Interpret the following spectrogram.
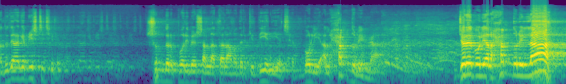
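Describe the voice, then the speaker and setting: A man preaching with a lively, bright and forceful voice. He drops to soft asides and then bursts into shouts, and he keeps calling on the crowd to answer him. The sound is echoey, as if carried over a public-address system at an open-air gathering. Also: mid-range voice. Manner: swings between soft asides and sudden shouts, rallies the crowd. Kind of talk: impassioned sermon with call-and-response. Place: outdoor religious gathering.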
